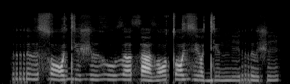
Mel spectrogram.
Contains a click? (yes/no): no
